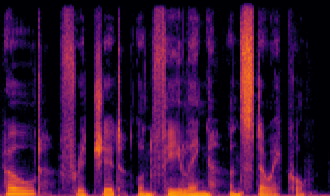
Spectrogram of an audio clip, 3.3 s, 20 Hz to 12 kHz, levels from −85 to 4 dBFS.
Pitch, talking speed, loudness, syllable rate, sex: 145 Hz, 90 wpm, -23 LUFS, 3.3 syllables/s, male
